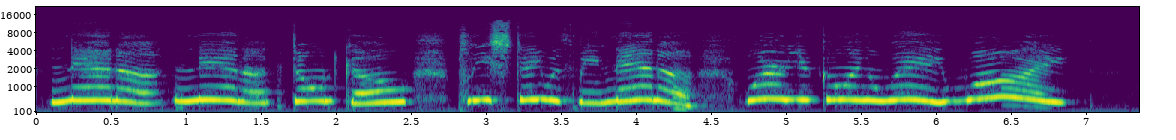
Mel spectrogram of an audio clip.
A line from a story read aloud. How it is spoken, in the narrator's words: The little boy screaming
